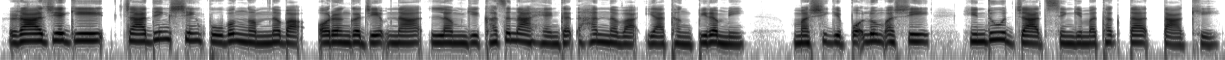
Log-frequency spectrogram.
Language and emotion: Manipuri, neutral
